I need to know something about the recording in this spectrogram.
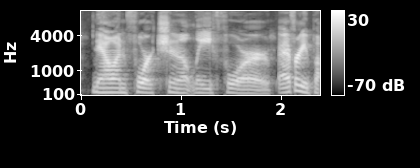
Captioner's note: none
